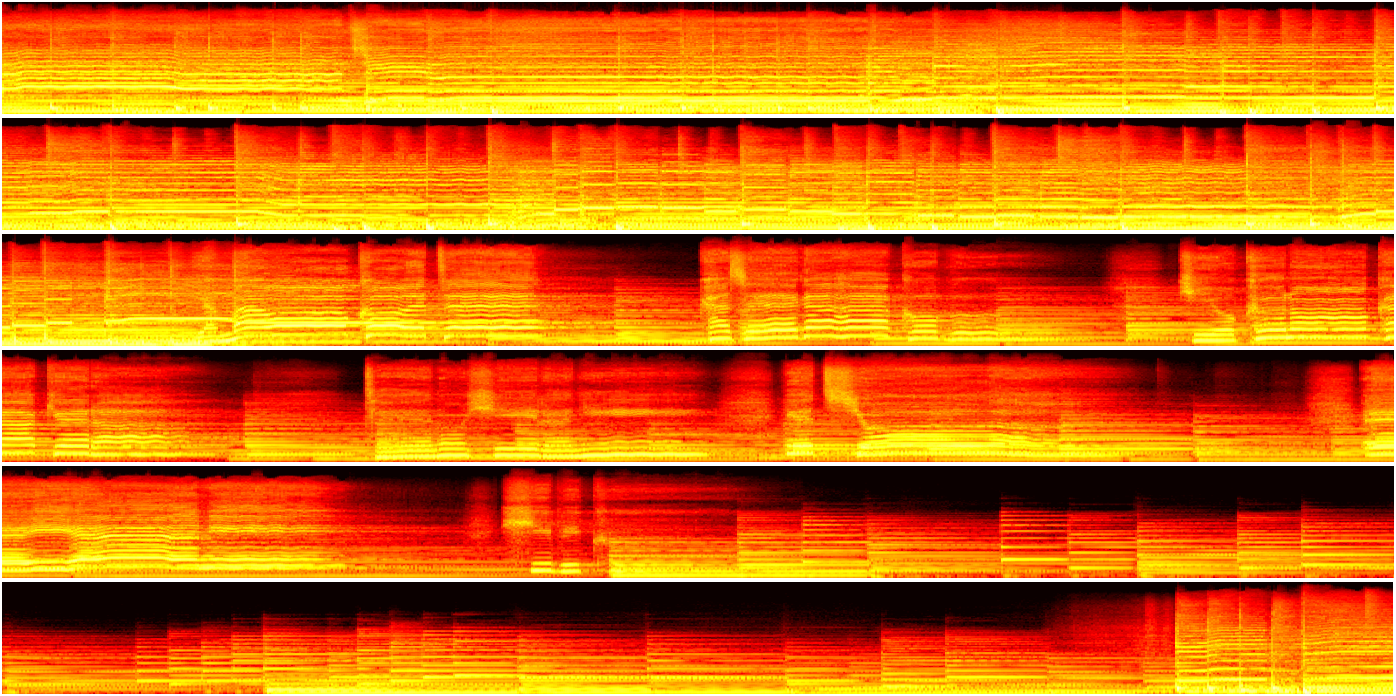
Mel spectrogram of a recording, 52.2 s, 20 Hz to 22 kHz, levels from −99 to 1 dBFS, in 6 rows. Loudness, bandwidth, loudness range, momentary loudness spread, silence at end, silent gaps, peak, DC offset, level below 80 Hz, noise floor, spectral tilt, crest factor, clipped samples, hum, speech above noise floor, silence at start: -14 LUFS; 17 kHz; 12 LU; 15 LU; 0 s; none; 0 dBFS; under 0.1%; -26 dBFS; -34 dBFS; -5 dB/octave; 14 dB; under 0.1%; none; 19 dB; 0 s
